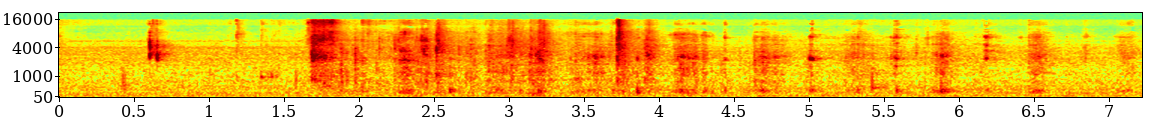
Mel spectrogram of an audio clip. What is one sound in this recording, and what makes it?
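A man chews crunchy chips.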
